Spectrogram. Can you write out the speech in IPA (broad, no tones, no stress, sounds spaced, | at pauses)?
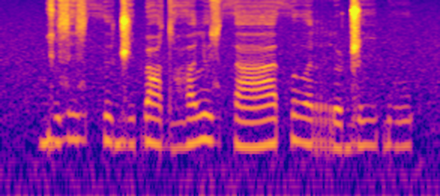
ɡ i z e̤ z θ y d͡ʒ i ɓ ø dˤ ṳ ɐ̯ l y z θ aː θ ʊː ɐ̯ r ø ɖ͡ʐ iː ɓ u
